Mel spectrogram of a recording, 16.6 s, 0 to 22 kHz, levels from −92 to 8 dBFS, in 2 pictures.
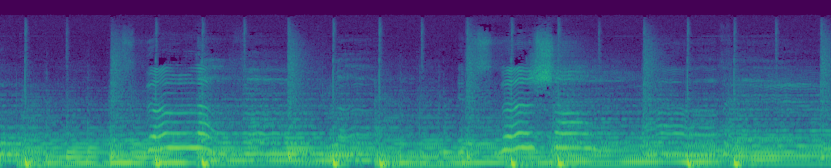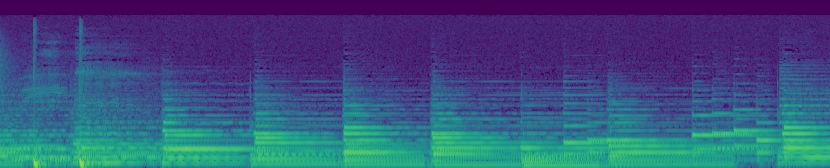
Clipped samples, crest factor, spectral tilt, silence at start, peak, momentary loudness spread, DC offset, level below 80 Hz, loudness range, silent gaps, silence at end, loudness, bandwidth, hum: under 0.1%; 18 dB; -7.5 dB/octave; 0 s; -2 dBFS; 8 LU; under 0.1%; -26 dBFS; 5 LU; none; 0 s; -20 LUFS; 14.5 kHz; none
